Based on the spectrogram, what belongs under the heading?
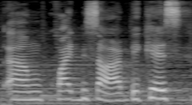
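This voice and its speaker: A Mexican woman, a film director, talks through her work in a thoughtful, searching way. She often stops and restarts her sentences. Soft music plays faintly behind her. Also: mid-range voice, steady tone, measured pace. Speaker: documentary director. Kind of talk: interview answers.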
